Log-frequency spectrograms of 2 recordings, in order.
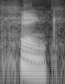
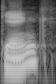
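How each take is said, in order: First: The name is pronounced in a Dutch way. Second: The name is pronounced in an English way. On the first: This is how it is said locally. The speaker calls it right. "it's Genk ... Dutch sort of pronunciation" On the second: This is how most people say it. The speaker calls it wrong. "people keep saying Genk"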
